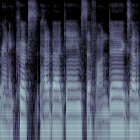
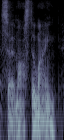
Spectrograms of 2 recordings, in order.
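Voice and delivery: put-on English accent, quieter; 6 dB quieter than usual. Trying to recall Alfred from Batman, then imitating him: Alfred from Batman voice. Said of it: "he always talks like that".

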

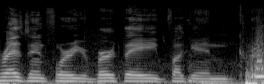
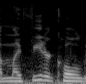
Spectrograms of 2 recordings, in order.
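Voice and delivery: usual speaking voice

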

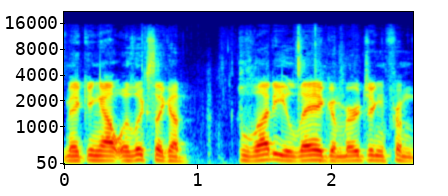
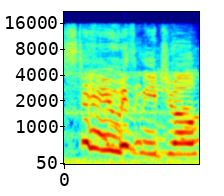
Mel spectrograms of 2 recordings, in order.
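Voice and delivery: eerie put-on woman's voice, higher; 3 dB louder than usual. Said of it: "something's wearing her voice box and pretending".

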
